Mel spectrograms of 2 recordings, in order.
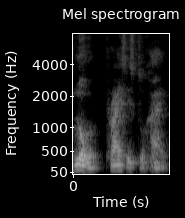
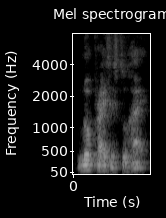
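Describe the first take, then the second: First: There is a pause after 'no'. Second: There is no pause after 'no'.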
